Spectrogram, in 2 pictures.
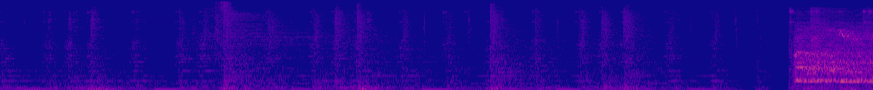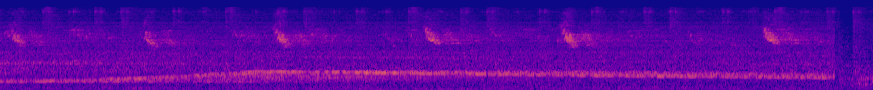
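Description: A wailing civil defense air raid siren sounds over an Israeli city such as Tel Aviv or Haifa, rising and holding a long steady tone after a sudden start, loud and continuous, with faint bird chirps scattered over it.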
